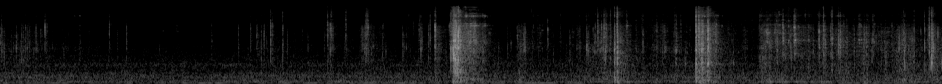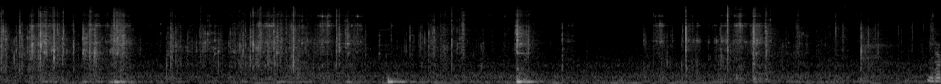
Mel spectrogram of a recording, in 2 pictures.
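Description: Thin plastic parts bag crinkling as it is handled and opened, with small plastic building pieces clicking against each other and the table. A sharp click about four and a half seconds in is the loudest sound.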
